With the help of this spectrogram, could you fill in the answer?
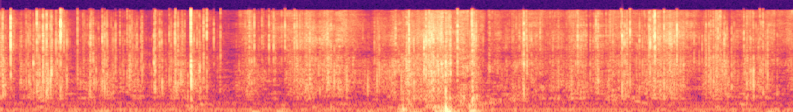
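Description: A thin white paper sheet is folded and crumpled with fingers and palms, giving a dense run of quiet, bright crinkling crackles. The short, dry snaps overlap with no ring-out, with a slightly fuller burst of crumpling near the middle.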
